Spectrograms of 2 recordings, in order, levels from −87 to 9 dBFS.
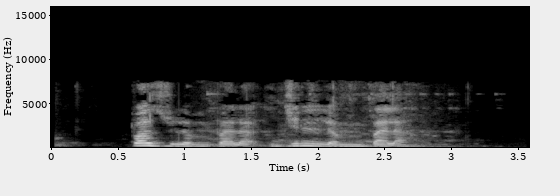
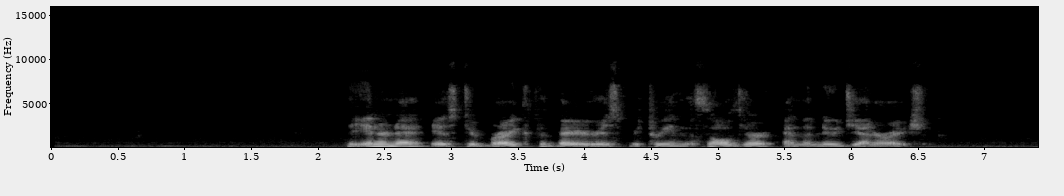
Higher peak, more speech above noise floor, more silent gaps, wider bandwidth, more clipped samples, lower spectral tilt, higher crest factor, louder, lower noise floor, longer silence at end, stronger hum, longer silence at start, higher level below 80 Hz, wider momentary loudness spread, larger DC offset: first, -2 dBFS vs -14 dBFS; about the same, 43 dB vs 40 dB; neither; about the same, 8 kHz vs 7.4 kHz; neither; second, -5 dB/octave vs -8 dB/octave; about the same, 20 dB vs 18 dB; first, -21 LUFS vs -30 LUFS; second, -63 dBFS vs -69 dBFS; about the same, 0.8 s vs 0.9 s; neither; second, 0.05 s vs 2.25 s; about the same, -60 dBFS vs -60 dBFS; second, 8 LU vs 11 LU; neither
